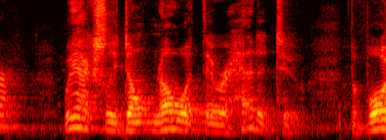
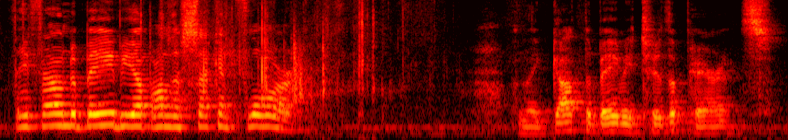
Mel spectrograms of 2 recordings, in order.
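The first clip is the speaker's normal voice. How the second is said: ordinary delivery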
